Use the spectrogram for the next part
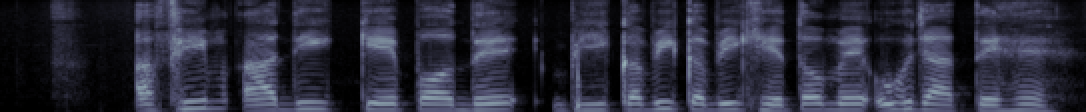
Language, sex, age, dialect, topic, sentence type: Hindi, male, 18-24, Hindustani Malvi Khadi Boli, agriculture, statement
